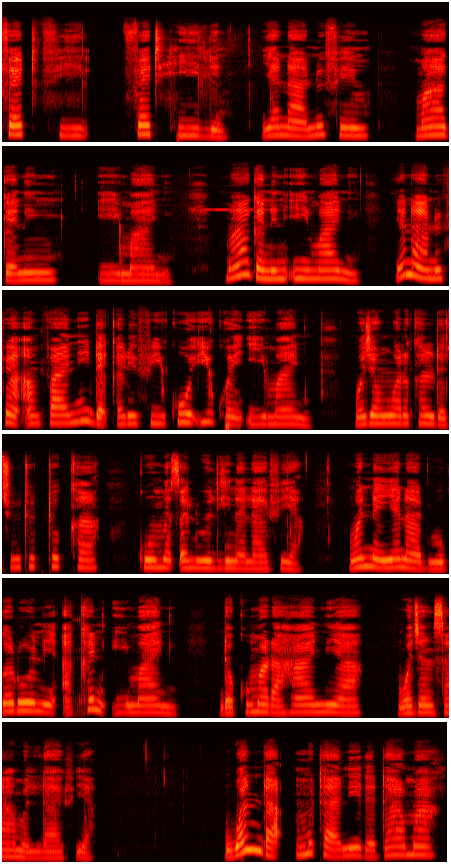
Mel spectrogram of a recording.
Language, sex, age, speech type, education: Hausa, female, 30-45, spontaneous, primary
